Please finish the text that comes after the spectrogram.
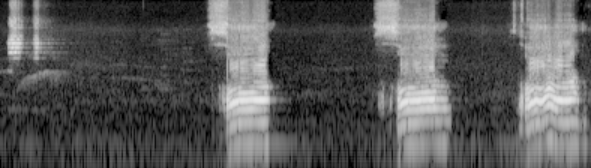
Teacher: حرف خواہ مخرج حلق کے اوپر کا حصہ جو منہ کی طرف ہے، اس سے یہ حرف ادا ہوتا ہے۔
